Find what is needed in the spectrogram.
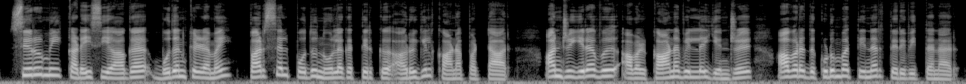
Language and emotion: Tamil, neutral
